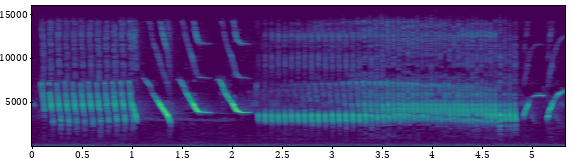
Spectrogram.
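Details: Canary singing to stimulate other canaries: a fast high trill, a few slurred descending whistles, then a long very rapid buzzy roll and brief upswept notes.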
